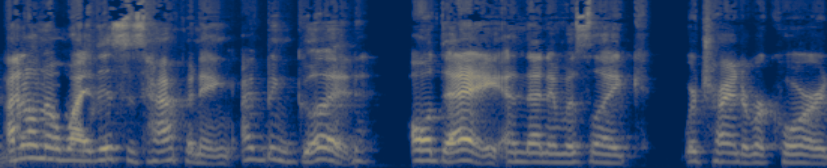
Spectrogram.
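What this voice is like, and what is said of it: Strained, fading voice, sounds sick. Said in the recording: “My voice is like leaving me now all of a sudden... you sound a little sick, girl... my voice is like, bye”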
